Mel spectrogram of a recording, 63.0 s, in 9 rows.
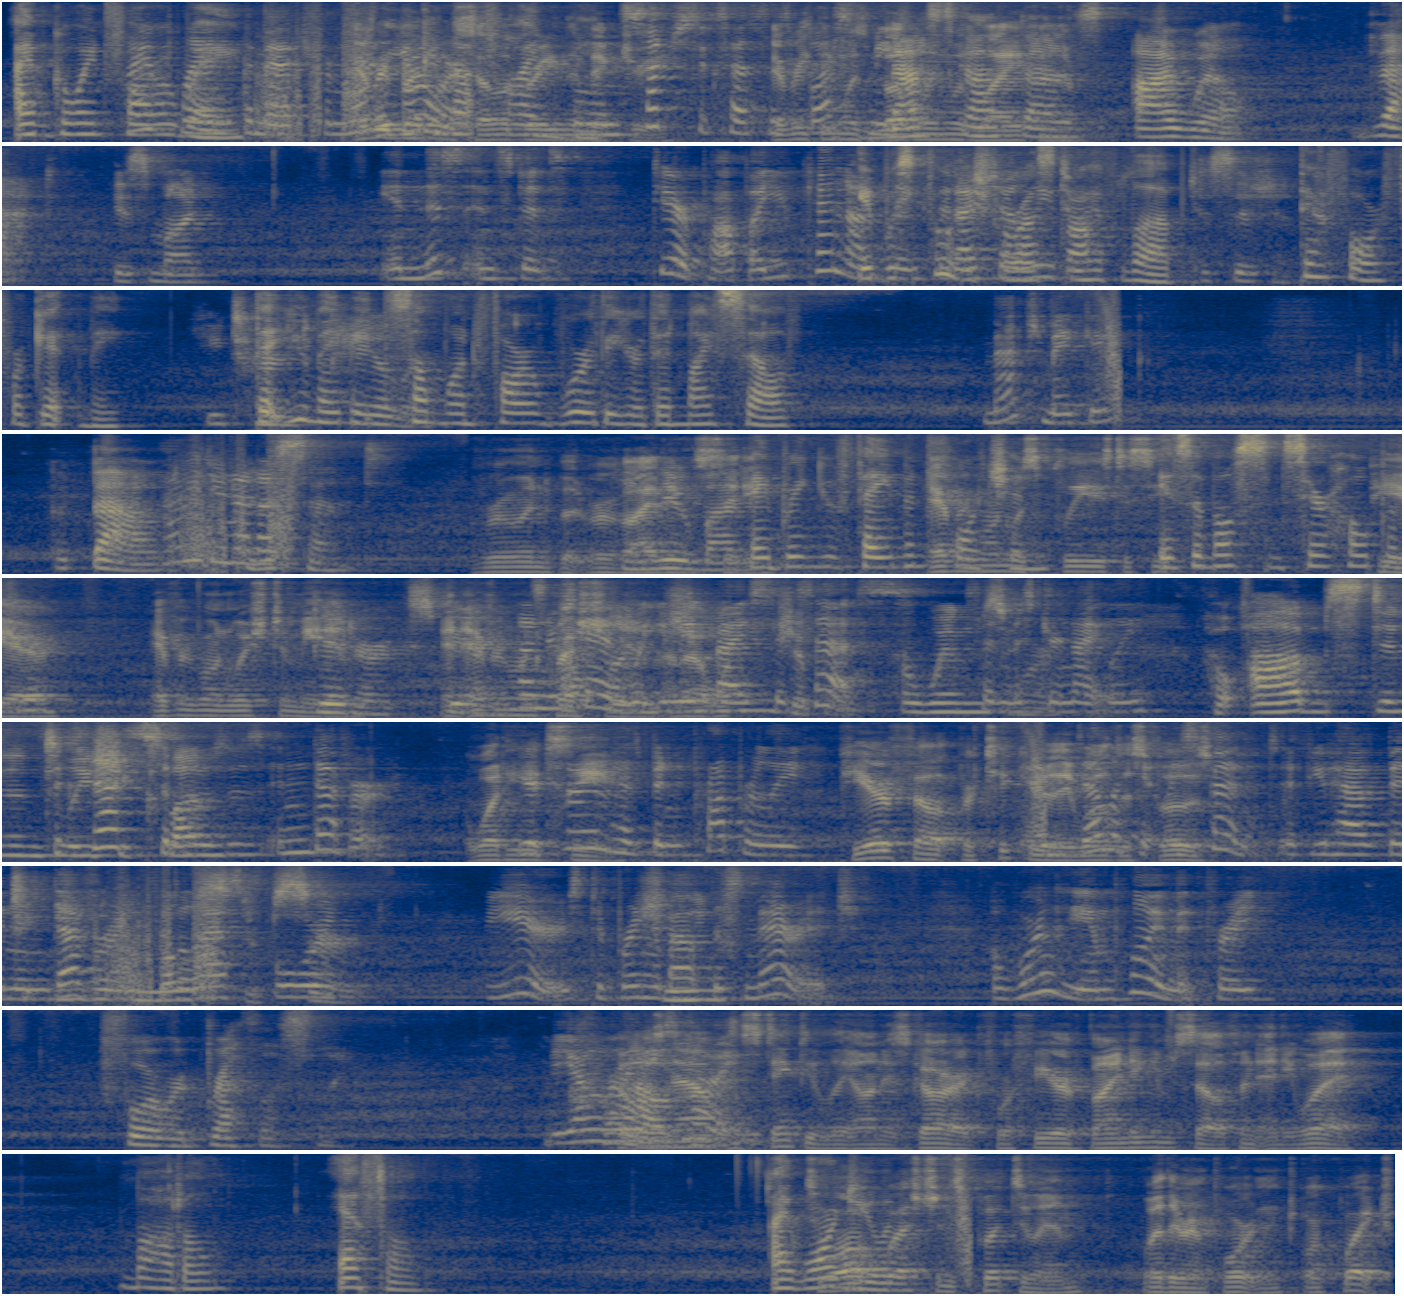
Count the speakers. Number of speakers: four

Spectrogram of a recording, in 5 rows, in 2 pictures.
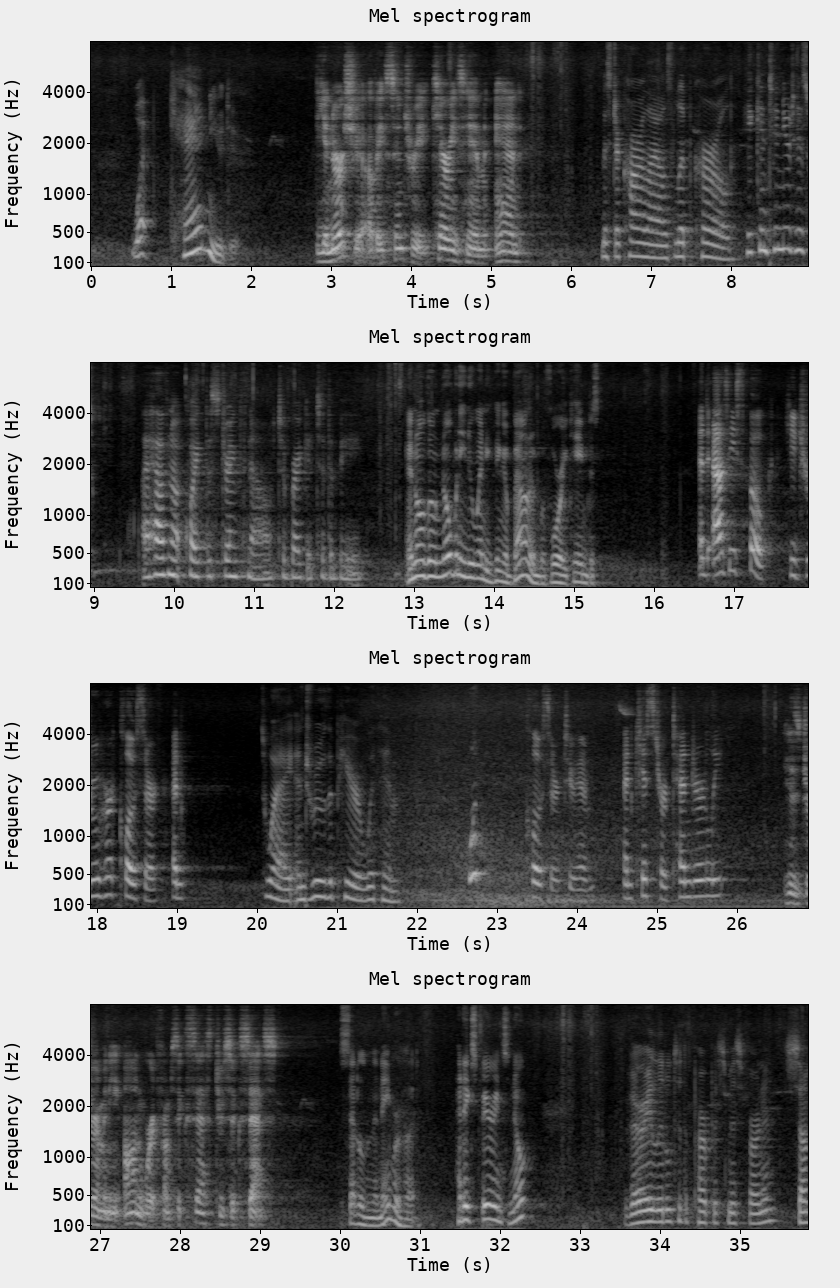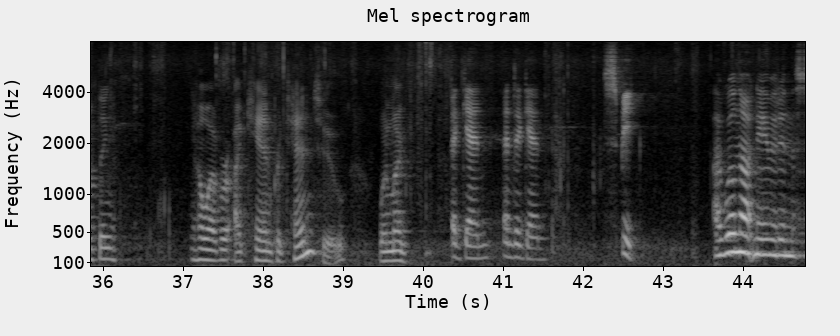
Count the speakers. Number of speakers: six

